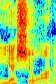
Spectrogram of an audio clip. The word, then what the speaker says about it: Yeshua: Yeshua is how it would be pronounced as Joshua in the Old Testament.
